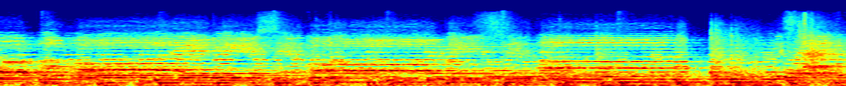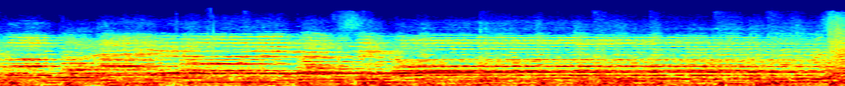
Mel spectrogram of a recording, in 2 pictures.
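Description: A large children's choir singing a Welsh song in full voice, with instrumental accompaniment.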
